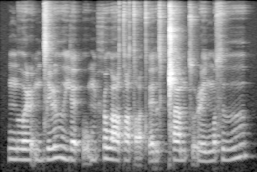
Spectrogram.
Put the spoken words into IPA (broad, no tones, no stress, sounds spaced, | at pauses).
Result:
ŋ ɤː ɭ ɛ̰ m d͡z i ɭ ɯː j ɛ ʔ o̰ m ħ oː tˤ o tˤ o̰ tʼ ɛ ɾ ɯ s ǁ aː m t͡s o̰ ɭ e ŋ ɔ s ɯː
